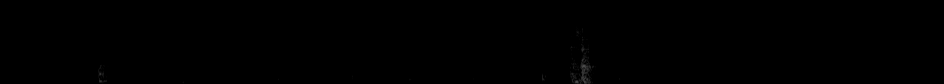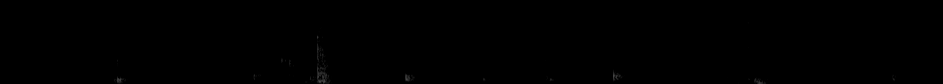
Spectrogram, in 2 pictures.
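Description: A young man chews and eats food close by.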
